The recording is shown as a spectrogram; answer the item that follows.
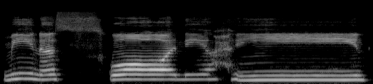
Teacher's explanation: स्वाद सिटी वाली आवाज होगी और साथ ही मोटा भी पढ़ेंगे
